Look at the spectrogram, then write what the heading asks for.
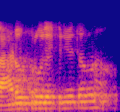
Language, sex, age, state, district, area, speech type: Odia, male, 18-30, Odisha, Khordha, rural, conversation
